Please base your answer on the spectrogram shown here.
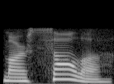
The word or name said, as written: marsala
